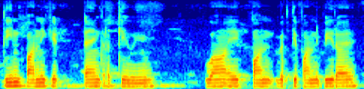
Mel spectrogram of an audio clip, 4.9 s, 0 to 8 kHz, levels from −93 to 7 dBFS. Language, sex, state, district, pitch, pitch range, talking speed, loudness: Hindi, male, Arunachal Pradesh, Lower Dibang Valley, 110 Hz, 110-120 Hz, 185 wpm, -16 LUFS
